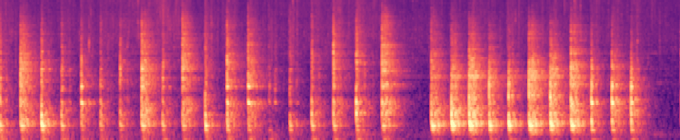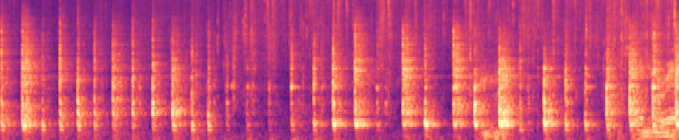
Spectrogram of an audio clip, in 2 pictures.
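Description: A spatula repeatedly chops and scrapes egg in a hot pan as it fries for fried rice, giving steady rhythmic metallic taps over a continuous sizzle, close and fairly loud throughout with two brief pauses.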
